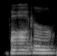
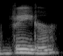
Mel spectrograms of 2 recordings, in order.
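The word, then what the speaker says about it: Vater: through that ampula of Vader or Vader pronounce it either way so it's constantly in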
